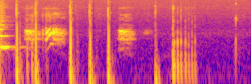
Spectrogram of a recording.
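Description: Dogs in the Minecraft video game give a series of short, sharp barks and yips in quick bursts, close and loud, with brief whimpering tones between them and near silence at the end.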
